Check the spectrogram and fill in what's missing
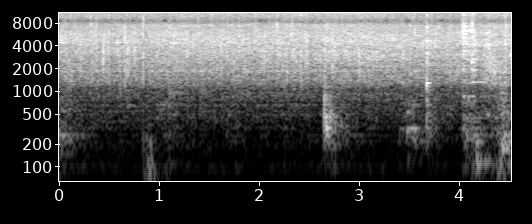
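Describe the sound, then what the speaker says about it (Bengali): Onions frying with salt over a high flame, a steady close sizzle with a few brief stirring scrapes and knocks at intervals, no talking. "হাই ফ্লেমে পেঁয়াজটা ভাজবো।"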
